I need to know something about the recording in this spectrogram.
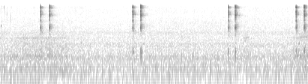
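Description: Computer mouse button clicking: four pairs of short, sharp clicks, one pair a little over every second, with a quiet room in between.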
